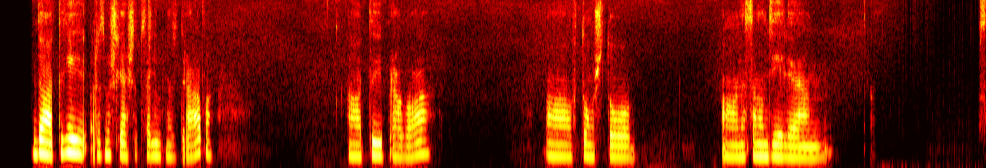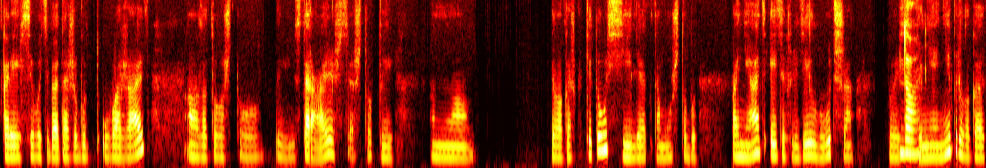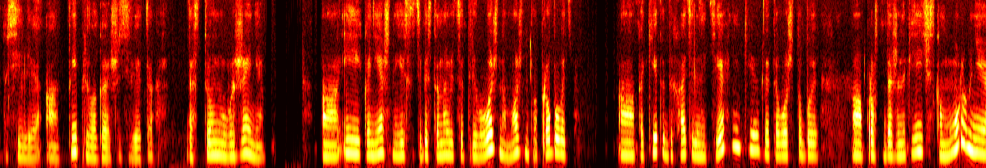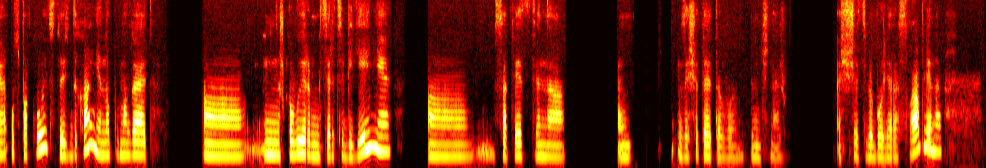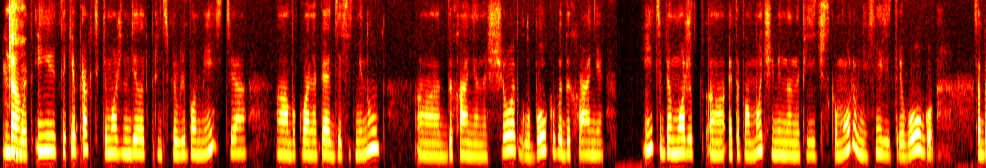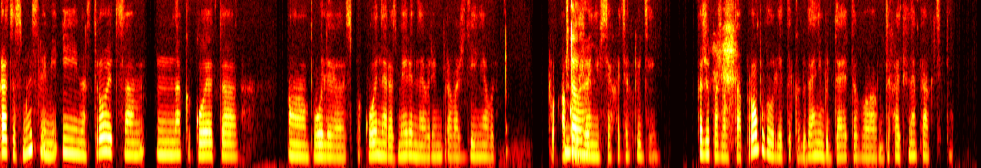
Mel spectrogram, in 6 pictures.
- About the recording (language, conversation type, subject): Russian, advice, Как перестать чувствовать себя неловко на вечеринках и легче общаться с людьми?
- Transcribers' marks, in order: tapping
